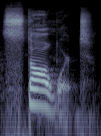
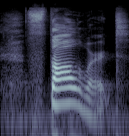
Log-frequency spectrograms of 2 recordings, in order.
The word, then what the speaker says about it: stalwart: will the r word stalwart stalwart it's spelled w-a-r-t but it's pronounced ort like sport right um so if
